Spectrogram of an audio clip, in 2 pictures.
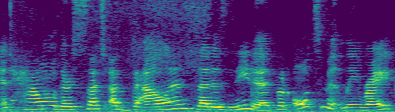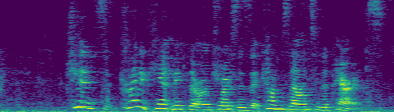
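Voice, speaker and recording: In a room with audible echo and noticeable background noise, a woman speaks loudly at a moderate pace with a high pitch. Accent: American. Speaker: parenting speaker. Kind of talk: public talk.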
